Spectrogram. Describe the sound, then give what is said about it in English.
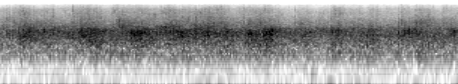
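A crowd applauds steadily, a dense, even wash of many hands clapping at once that holds a constant level throughout without rising or fading, and no voices stand out. “Yeah, let's clap for that.”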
